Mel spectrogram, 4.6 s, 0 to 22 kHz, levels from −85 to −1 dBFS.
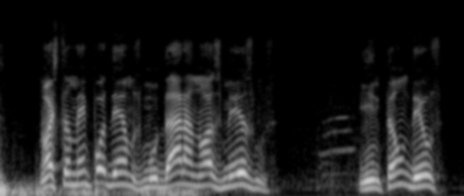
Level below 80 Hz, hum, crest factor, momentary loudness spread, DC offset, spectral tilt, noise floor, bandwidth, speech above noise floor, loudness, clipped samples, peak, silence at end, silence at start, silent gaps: -42 dBFS; none; 16 dB; 5 LU; under 0.1%; -7 dB/octave; -63 dBFS; 10 kHz; 38 dB; -26 LUFS; under 0.1%; -10 dBFS; 0.3 s; 0 s; none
